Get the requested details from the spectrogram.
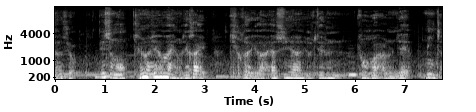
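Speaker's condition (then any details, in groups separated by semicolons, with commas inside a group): Tongue cancer, partial glossectomy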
